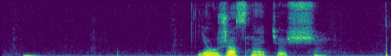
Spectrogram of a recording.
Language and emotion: Russian, sad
